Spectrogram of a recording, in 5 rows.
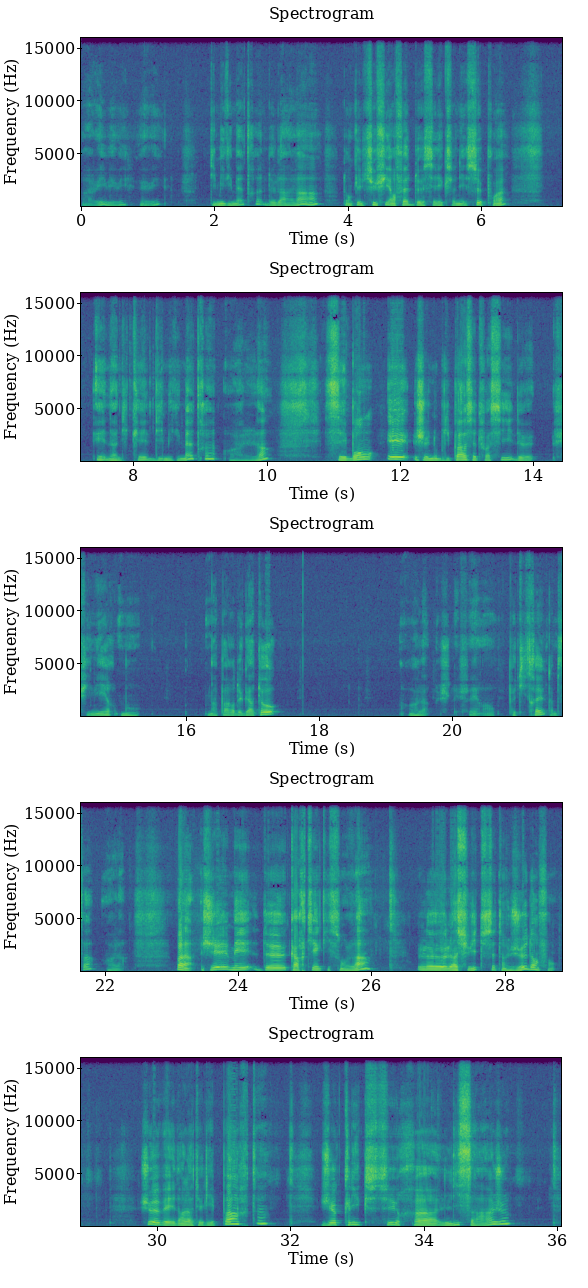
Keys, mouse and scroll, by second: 0.3 click, 1.3 click, 2.6 click, 3.4 click, 4.2 click, 5.5 click, 6.5 click, 7.7-8.4 typing, 8.2 Return, 9.4 click, 9.5 typing, 12.4 click, 14.5 click, 16.4 click, 18.5 click, 20.0 click, 22.1 click, 22.1 typing, 23.3-26.1 drag, 29.0 click, 30.4 click, 35.2 click.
